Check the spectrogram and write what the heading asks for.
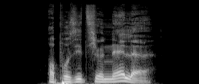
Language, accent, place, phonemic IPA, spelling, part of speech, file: German, Germany, Berlin, /ɔpozit͡si̯oˈnɛlə/, Oppositionelle, noun, De-Oppositionelle.ogg
- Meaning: 1. female equivalent of Oppositioneller: female member of the opposition 2. inflection of Oppositioneller: strong nominative/accusative plural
